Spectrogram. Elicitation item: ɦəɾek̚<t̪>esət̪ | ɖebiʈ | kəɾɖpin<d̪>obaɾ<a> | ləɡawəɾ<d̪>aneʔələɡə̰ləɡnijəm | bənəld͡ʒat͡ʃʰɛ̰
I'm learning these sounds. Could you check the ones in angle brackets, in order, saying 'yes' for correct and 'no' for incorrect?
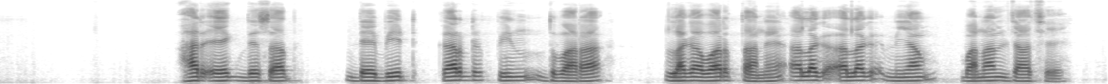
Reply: no, yes, yes, no

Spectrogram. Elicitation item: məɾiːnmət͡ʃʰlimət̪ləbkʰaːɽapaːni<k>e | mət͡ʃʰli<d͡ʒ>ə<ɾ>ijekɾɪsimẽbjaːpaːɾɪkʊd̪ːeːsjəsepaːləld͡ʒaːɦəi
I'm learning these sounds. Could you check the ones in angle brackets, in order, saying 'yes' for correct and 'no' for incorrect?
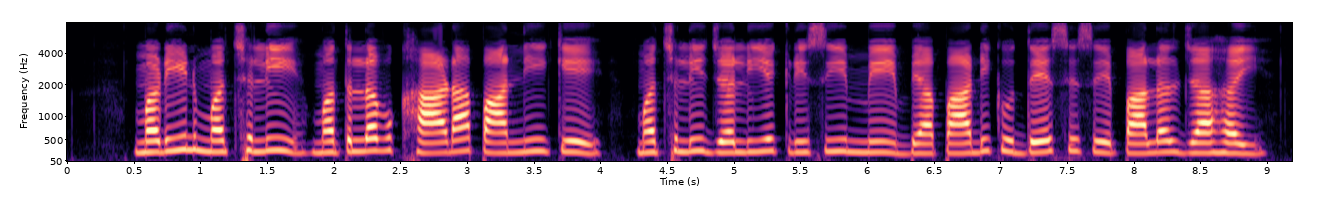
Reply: yes, yes, no

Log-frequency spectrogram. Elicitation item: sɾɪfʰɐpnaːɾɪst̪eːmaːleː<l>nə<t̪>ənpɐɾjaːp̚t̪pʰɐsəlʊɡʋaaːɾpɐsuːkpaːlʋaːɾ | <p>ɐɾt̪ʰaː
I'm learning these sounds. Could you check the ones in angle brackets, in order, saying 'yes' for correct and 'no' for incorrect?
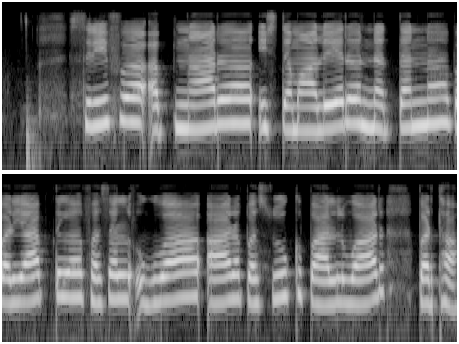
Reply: no, yes, yes

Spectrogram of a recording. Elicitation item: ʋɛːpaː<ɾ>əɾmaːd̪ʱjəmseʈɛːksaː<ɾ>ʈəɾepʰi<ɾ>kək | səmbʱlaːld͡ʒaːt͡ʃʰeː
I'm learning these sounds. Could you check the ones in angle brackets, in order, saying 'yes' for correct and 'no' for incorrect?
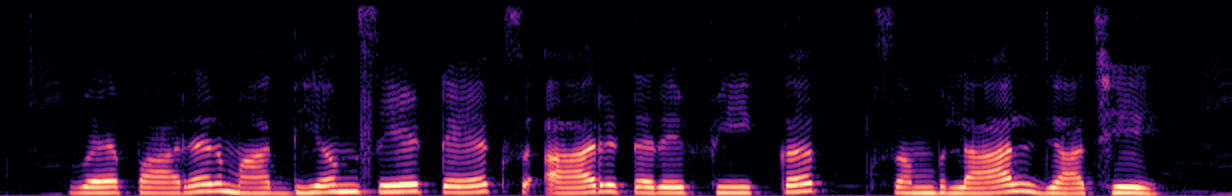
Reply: yes, yes, no

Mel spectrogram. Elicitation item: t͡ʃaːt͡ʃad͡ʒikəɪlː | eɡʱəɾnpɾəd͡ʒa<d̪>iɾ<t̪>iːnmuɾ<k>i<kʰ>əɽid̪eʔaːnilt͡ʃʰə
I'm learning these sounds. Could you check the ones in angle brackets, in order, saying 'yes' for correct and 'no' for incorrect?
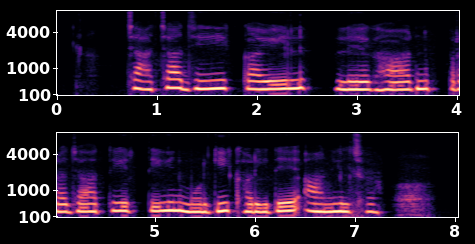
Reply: no, yes, no, yes

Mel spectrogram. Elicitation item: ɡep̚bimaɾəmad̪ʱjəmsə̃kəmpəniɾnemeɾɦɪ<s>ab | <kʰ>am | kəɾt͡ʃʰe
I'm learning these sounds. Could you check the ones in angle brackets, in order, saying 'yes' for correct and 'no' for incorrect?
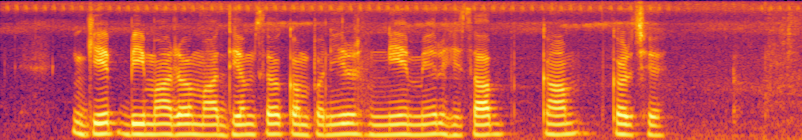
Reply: yes, no

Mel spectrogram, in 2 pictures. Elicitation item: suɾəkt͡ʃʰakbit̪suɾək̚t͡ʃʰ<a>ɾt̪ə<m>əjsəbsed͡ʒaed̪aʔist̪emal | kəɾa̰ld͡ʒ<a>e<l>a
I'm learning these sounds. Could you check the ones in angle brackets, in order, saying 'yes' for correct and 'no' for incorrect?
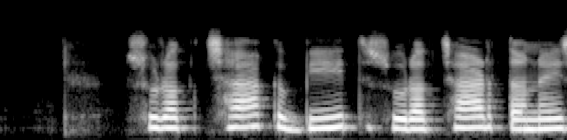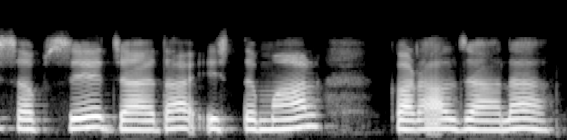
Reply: yes, no, yes, yes

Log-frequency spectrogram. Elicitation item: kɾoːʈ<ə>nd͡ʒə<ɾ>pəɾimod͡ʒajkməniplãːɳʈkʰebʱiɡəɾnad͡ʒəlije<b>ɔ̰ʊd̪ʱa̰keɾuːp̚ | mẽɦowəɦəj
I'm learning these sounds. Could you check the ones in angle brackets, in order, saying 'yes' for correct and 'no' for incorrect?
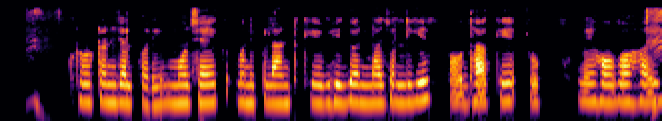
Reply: yes, no, no

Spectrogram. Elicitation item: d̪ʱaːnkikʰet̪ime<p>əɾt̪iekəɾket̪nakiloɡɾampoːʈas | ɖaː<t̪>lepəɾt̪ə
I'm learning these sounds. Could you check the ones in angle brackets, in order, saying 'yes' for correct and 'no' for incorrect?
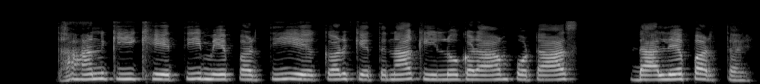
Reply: yes, no

